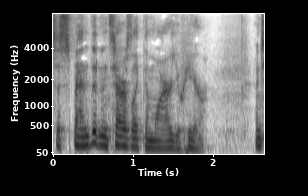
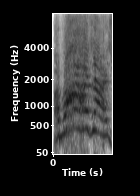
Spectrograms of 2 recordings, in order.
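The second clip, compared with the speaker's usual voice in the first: mock very high, shrill, top-of-lungs scream; 13 semitones higher, 5 dB louder than usual. Retelling a wrestler screaming into an interviewer's ear: imitating a scream. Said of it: "She screams at the top of her lungs into Sarah's ear".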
